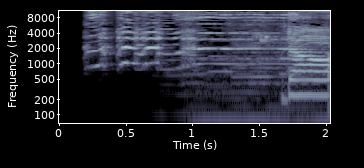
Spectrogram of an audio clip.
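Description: Intro jingle for a radio show. It opens with a few short clucking notes over a music bed with a steady low drone. About a second and three-quarters in, a loud rooster-style crow rises and holds, sung as the start of the show's name.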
